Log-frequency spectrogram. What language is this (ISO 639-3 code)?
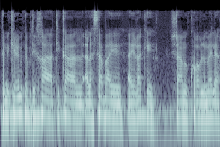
heb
